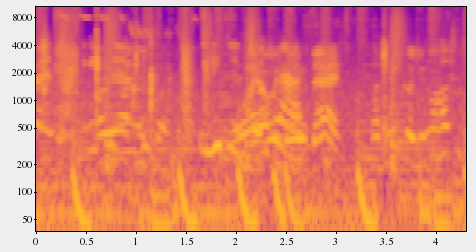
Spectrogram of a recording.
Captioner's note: group chatter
